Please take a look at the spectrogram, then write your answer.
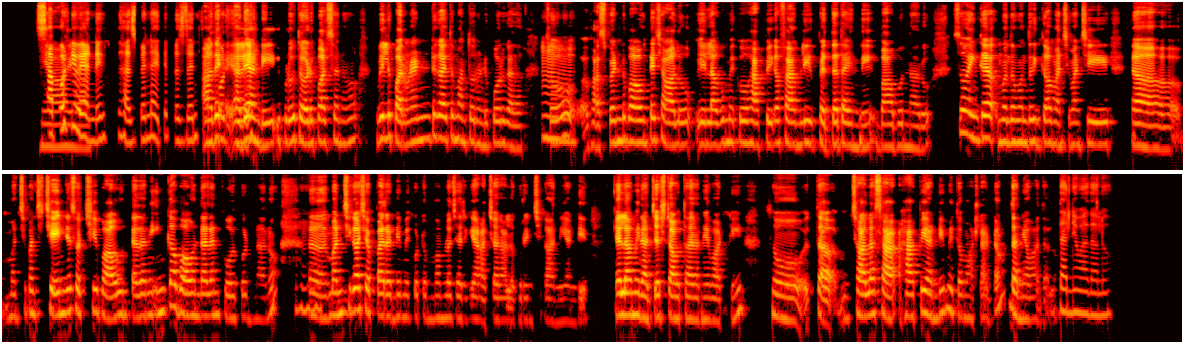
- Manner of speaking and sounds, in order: other background noise; in English: "సపోర్టివే"; in English: "ప్రెజెంట్"; in English: "థర్డ్"; giggle; in English: "పర్మనెంట్‌గయితే"; in English: "సో"; in English: "హస్బెండ్"; in English: "హ్యాపీగా ఫ్యామిలీ"; in English: "సో"; giggle; in English: "సో"; in English: "హ్యాపీ"
- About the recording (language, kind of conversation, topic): Telugu, podcast, మీ కుటుంబంలో ప్రతి రోజు జరిగే ఆచారాలు ఏమిటి?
